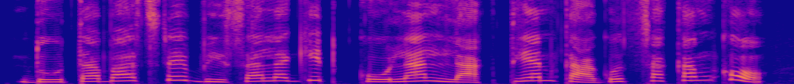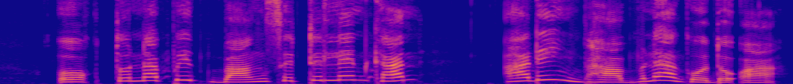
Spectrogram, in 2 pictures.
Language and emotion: Santali, surprised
